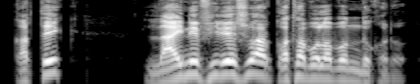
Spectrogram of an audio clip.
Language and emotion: Bengali, angry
